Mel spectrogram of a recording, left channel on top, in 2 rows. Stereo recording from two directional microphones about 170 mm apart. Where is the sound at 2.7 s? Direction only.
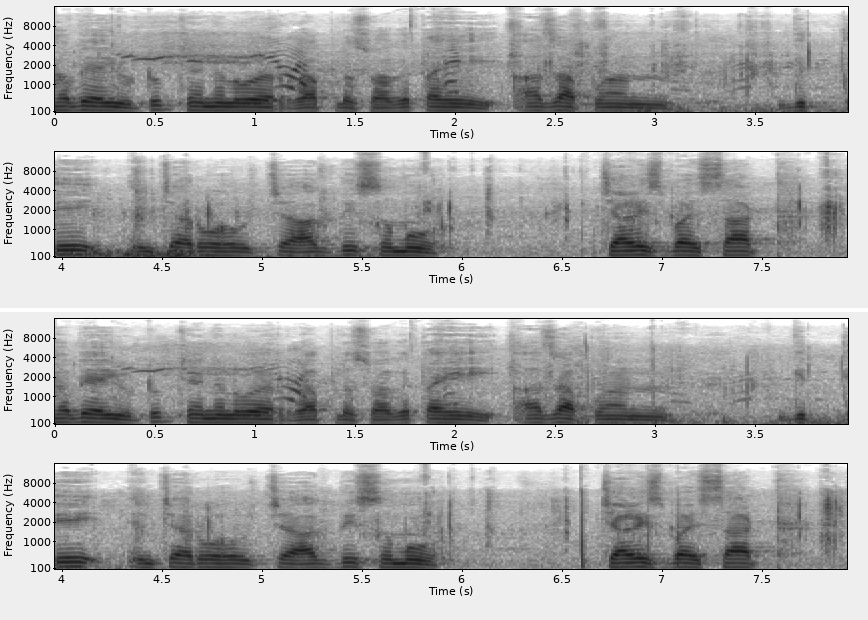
15° right (ahead or behind).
